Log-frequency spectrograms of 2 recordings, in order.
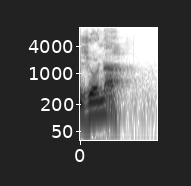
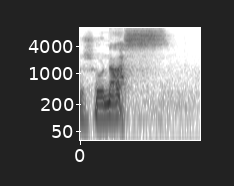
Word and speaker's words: Jonas: Il y en a qui disent Jonah. Ils disent le S là, ils ne prononcent pas. Il y a les villageois comme moi qui disons Jonas.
